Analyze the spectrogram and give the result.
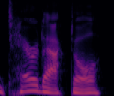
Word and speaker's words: pterodactyl: That is a pterodactyl with a silent P, and I don't like it.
